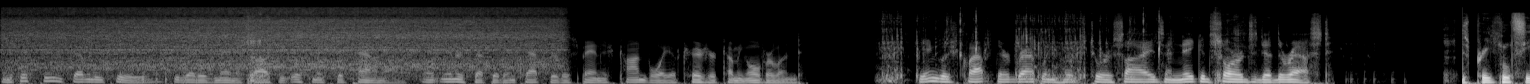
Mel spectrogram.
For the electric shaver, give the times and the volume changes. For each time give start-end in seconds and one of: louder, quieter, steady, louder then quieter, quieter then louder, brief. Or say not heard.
not heard.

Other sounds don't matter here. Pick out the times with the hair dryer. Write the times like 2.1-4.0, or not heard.
0.0-5.8.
